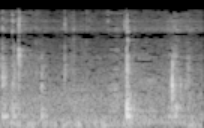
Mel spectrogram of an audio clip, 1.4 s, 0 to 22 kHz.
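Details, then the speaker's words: Chevrolet Celta 2006 gearbox during replacement of the gear shift linkage (trambulador) kit to cure shifter play and hard second-gear engagement: a few crisp, light clicks as the lever moves through the gates; normal selector detent clicks. "Ó você tem que escutar esse barulhinho significa que as marchas ó estão todas engatando"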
